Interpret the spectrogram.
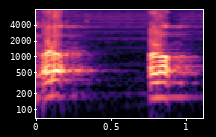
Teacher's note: जीभ ऊपर उठकर मूर्धा को स्पर्श करके झटके से नीचे आए उच्छिप्त व्यंजन होते हैं। इन दोनों व्यंजनों को बोलने में, जब हम कहते हैं अड़ अड़ बोल दिया, अगर आप बोलेंगे तो जीभ पहले आपके मूर्धा ऊपर लगेगी, जाके झटके से नीचे आएगी। · अगर आप बोलेंगे तो जीभ पहले आपके मूर्धा ऊपर लगेगी, जाके झटके से नीचे आएगी। जीभ उच्छिप्त होती है इनके बोलने में, इसलिए इनको उच्छिप्त व्यंजन कहते हैं।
